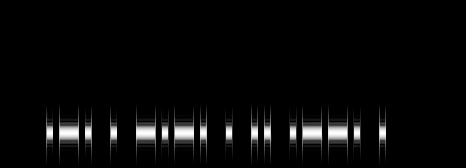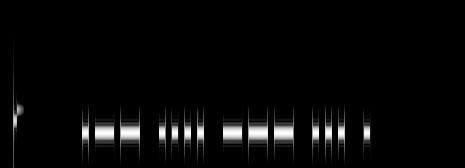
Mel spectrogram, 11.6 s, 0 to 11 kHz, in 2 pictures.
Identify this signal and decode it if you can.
Morse code, heard as a keyed tone, about 15 wpm, 700 Hz. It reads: RECEIPE WHOSE
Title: Sentences from Top 1200 Words - New Word Drill - 15wpm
